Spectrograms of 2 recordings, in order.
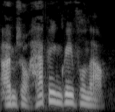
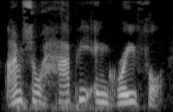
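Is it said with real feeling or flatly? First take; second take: flatly; real feeling. First: It is said flatly, without feeling. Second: It is said with warm, heartfelt feeling.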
